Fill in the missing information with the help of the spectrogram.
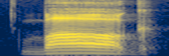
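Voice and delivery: loud Boston "Bog" with no R; Boston accent. Shown as a demonstration. Showing how they would say borg, loud Boston accent. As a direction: belt out "Bog", Boston style. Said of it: "That's how they would say it".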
